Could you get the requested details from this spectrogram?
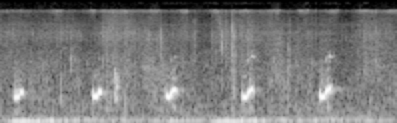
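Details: Trapping of a white-breasted waterhen using a hanging snare: clipped upslurred notes repeated about twice a second, evenly spaced, with low rumble beneath.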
